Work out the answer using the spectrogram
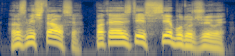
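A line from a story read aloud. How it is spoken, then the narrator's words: Young squirrel shouting. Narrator (Russian): закричал бельчонок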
